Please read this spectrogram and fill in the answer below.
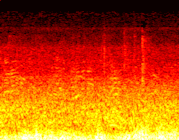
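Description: A bird honking, over a steady low rumble.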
